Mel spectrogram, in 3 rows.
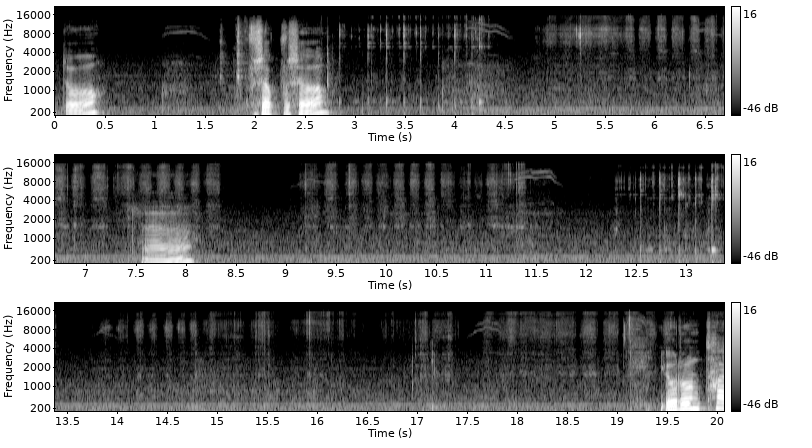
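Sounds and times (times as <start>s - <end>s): steady low hum: 0.0s - 20.0s
faint scrubbing and scratching: 3.5s - 8.4s, 9.1s - 19.6s.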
